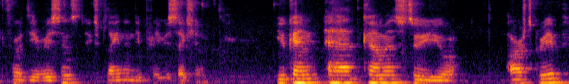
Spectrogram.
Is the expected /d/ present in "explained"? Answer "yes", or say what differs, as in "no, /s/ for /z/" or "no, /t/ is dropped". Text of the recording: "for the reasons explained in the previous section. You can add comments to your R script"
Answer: no, /d/ is dropped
